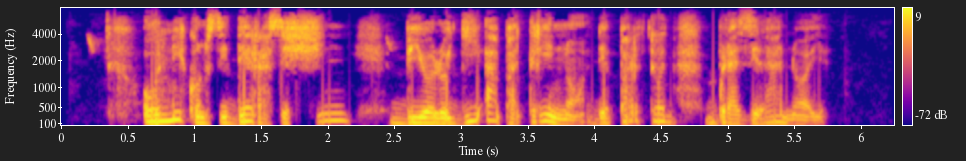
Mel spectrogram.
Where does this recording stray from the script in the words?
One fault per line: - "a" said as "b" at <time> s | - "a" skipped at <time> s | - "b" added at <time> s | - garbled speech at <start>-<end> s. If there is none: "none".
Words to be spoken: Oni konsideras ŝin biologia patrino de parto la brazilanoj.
none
